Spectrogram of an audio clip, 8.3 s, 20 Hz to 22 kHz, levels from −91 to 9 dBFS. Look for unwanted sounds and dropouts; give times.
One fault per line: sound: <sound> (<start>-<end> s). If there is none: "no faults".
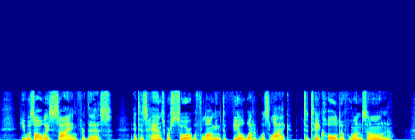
no faults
